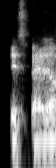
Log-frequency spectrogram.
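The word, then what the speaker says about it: Lisbellaw: I think there's only one hurling club in Lisbella or Lisbelu, as I would pronounce it.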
